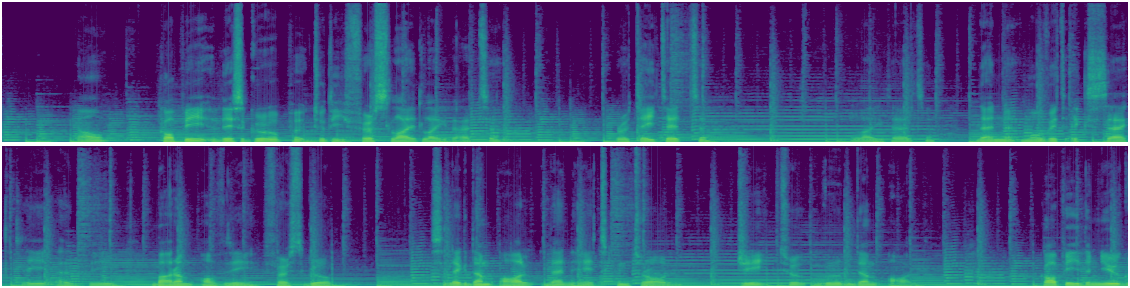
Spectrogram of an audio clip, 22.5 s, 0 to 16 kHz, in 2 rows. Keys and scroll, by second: 0.9 ctrl+c, 3.2 ctrl+v, 14.6 ctrl+g, 18.9 ctrl+c, 22.0 ctrl+c.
